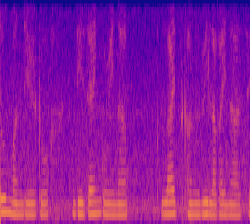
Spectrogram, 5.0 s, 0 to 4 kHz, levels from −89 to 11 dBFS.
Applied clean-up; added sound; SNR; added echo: none; none; none; none.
